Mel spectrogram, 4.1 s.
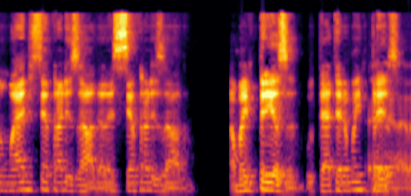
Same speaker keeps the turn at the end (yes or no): no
